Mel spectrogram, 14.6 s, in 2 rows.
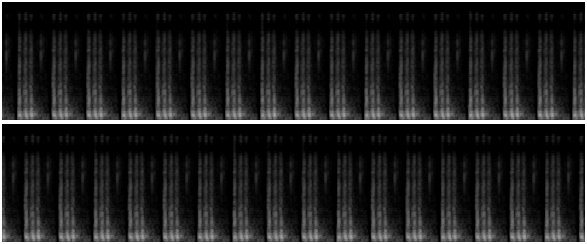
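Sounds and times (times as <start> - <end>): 
horse running, hoofbeats galloping: 0.0 - 14.5.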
